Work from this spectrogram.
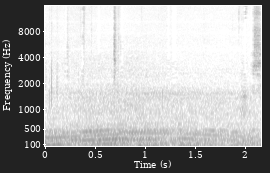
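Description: Skoda Superb with a 200-horsepower engine accelerating hard on a narrow road, a sustained low engine roar and rumble heard from inside the car, steady and loud with no pauses.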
